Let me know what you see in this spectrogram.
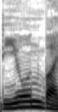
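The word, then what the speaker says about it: Neon: 이 영화에 아케드 파이어 2집 네온 바이블 네. 원래대로 하면 니온 바이블이 아마 맞는 발음 아닌가요?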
